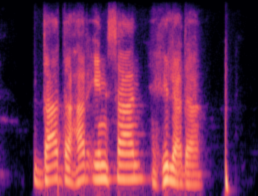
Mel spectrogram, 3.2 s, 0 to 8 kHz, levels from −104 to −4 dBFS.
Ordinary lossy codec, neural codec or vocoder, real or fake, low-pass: Opus, 16 kbps; none; real; 7.2 kHz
